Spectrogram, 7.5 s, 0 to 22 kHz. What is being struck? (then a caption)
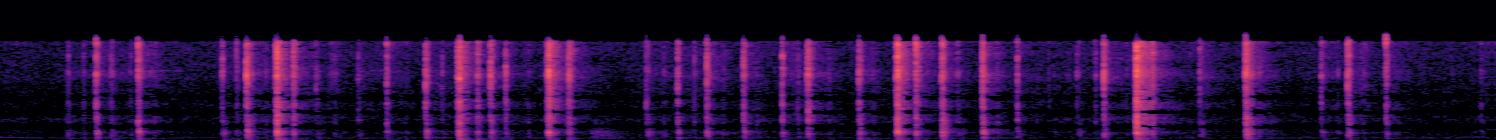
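Plastic laptop keyboard keys. Fingertips type on the black plastic chiclet keys of a dark grey laptop keyboard, producing about 26 quick, separate clicks and taps at an uneven pace. Each key press is short and dry, with a low-mid body and a light, bright click, and some presses land harder than others.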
